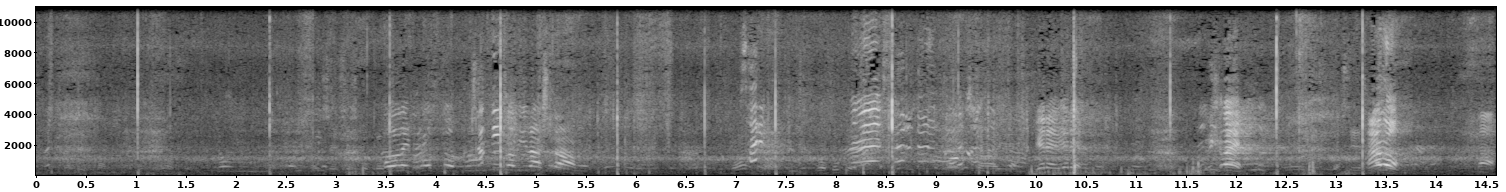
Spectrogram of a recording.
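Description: Players' shouts and calls across a football pitch, several short high-pitched cries with the loudest near the end, mixed with the sharp knocks of a football being kicked.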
